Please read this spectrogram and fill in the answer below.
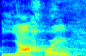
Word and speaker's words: Yahweh: come to um uh pronounce or guess that the way that is pronounced was uh uh Yahweh because Yahweh would be a third person uh uh form of that verb to be uh meaning he is or he who is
